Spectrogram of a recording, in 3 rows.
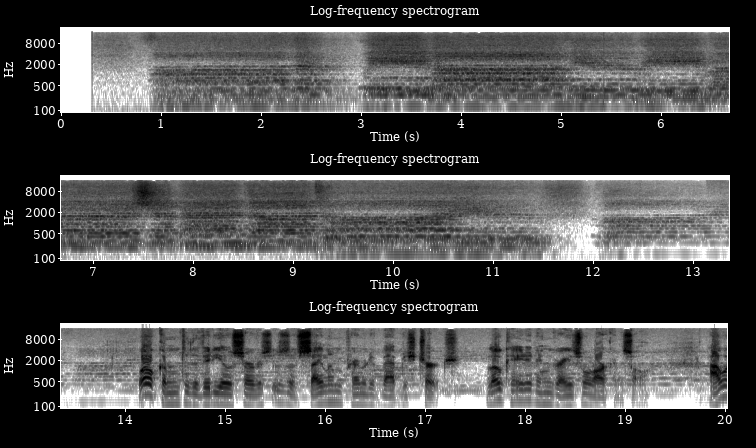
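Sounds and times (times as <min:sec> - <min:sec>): choir singing unaccompanied: 0:00.8 - 0:20.0.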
